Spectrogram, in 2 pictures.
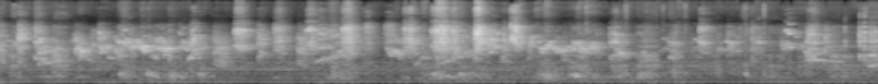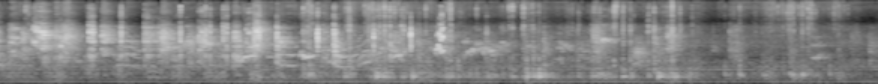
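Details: Several happy parakeets singing in a continuous, dense warble of rapid chirps, squeaks and scratchy chatter, rising and falling in intensity throughout with no pauses.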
